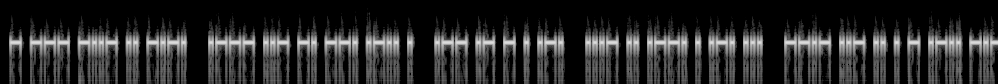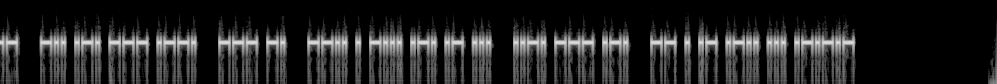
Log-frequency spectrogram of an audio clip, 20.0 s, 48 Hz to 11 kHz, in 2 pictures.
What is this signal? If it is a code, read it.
Morse code, heard as a keyed tone, about 36 wpm, 700 Hz. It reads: TOXIC JUNGLE WATER VIPERS QUIETLY DROP ON ZEBRAS FOR MEALS.
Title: Pangram Challenge v2 - 35wpm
